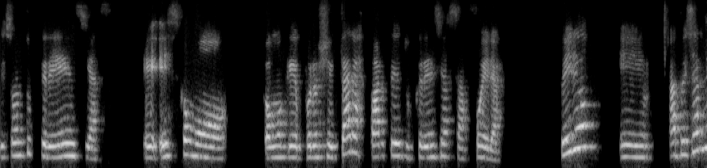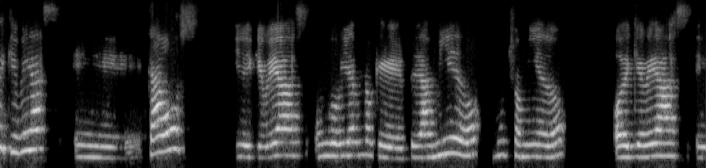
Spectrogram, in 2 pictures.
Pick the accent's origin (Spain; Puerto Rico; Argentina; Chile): Argentina; gracias por la presentación, Fairuz. Ahora estoy viviendo en Mar del Plata, soy argentina.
